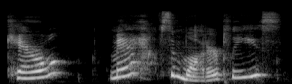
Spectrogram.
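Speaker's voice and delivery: put-on a small boy trying out her first name; little boy, cheeky. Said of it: "And then he goes".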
